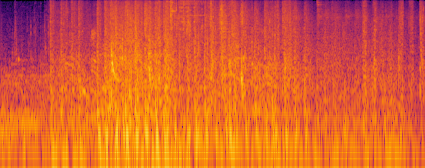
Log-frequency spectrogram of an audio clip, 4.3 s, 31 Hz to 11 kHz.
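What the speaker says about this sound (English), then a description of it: "All right, I hear gunfire." Rapid bursts of video game gunfire in The Division 2 crackle continuously for several seconds, loud and dense, with a synthetic edge.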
